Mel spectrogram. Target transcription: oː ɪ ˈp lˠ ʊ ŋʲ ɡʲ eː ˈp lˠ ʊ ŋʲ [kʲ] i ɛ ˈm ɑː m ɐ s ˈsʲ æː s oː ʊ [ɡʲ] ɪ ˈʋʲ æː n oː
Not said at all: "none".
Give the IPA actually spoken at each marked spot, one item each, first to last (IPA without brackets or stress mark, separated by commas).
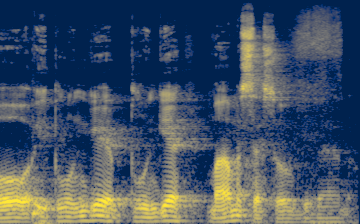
ɡʲ, ɡʲ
